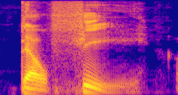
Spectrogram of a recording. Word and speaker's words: Delphi: I should pronounce that Delphi, according to the Greek conventions.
